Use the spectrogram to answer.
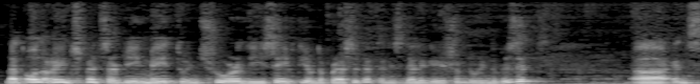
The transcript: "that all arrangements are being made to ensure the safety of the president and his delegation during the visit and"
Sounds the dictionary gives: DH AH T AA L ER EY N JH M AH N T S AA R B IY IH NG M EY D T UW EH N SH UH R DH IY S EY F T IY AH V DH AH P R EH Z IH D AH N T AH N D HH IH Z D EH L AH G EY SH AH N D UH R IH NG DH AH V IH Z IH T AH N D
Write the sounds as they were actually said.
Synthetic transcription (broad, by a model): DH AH T AA L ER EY N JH M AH N T S AA R B IY IH NG M EY D T UW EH N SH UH R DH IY S EY F T IY AH V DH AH P R EH S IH D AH N T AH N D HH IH S D EH L AH G EY SH AH N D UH R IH NG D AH V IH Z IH T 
